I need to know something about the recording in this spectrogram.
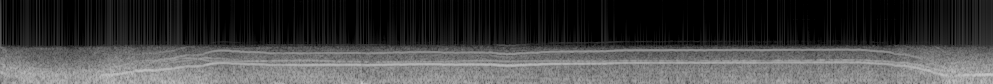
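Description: The electric motors of a small quadcopter drone whine, rising in pitch as it speeds up and dropping at the end.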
